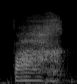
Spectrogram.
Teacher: H here at the end after a back sound. So you will have X instead. So X, fach, like that. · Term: fricative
